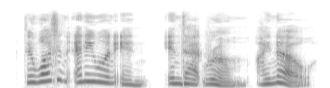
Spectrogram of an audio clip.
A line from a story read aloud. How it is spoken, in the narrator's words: she faltered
